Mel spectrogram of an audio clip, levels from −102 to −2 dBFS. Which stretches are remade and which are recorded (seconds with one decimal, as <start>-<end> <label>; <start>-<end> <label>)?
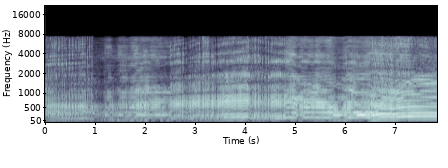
0.0-1.1 recorded; 1.1-2.5 remade; 2.5-4.8 recorded; 4.8-6.5 remade; 6.5-7.9 recorded

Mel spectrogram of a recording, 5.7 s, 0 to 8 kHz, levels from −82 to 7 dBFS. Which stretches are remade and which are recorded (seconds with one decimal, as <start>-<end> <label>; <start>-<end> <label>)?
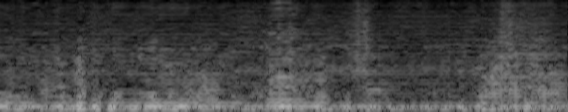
0.0-5.7 remade

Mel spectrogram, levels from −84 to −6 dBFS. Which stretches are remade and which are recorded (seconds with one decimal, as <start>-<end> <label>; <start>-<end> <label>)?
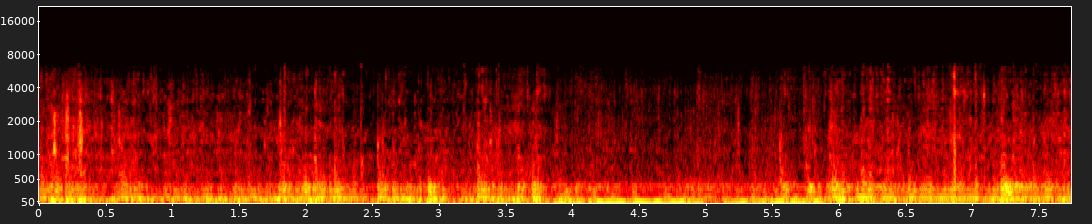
0.0-3.8 remade; 3.8-5.9 recorded; 5.9-7.7 remade

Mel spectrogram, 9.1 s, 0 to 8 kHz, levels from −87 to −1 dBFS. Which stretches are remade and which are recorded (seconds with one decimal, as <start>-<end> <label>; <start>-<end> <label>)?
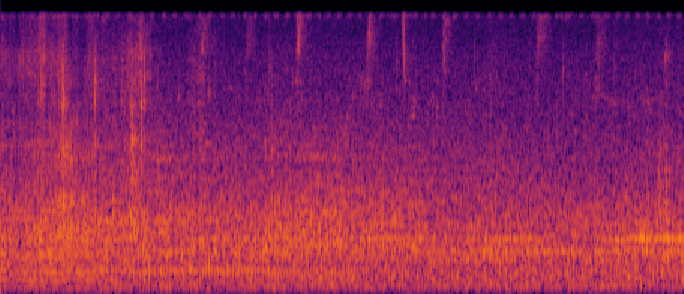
0.0-1.3 remade; 1.3-9.1 recorded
